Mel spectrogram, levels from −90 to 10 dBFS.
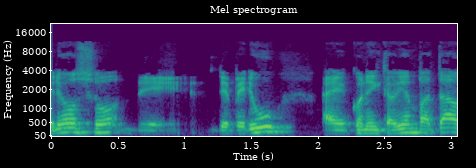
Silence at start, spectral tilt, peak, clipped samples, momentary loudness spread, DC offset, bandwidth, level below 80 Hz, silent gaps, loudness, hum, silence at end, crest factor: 0 s; -6.5 dB/octave; -4 dBFS; under 0.1%; 10 LU; under 0.1%; 11.5 kHz; -62 dBFS; none; -20 LUFS; none; 0 s; 14 dB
